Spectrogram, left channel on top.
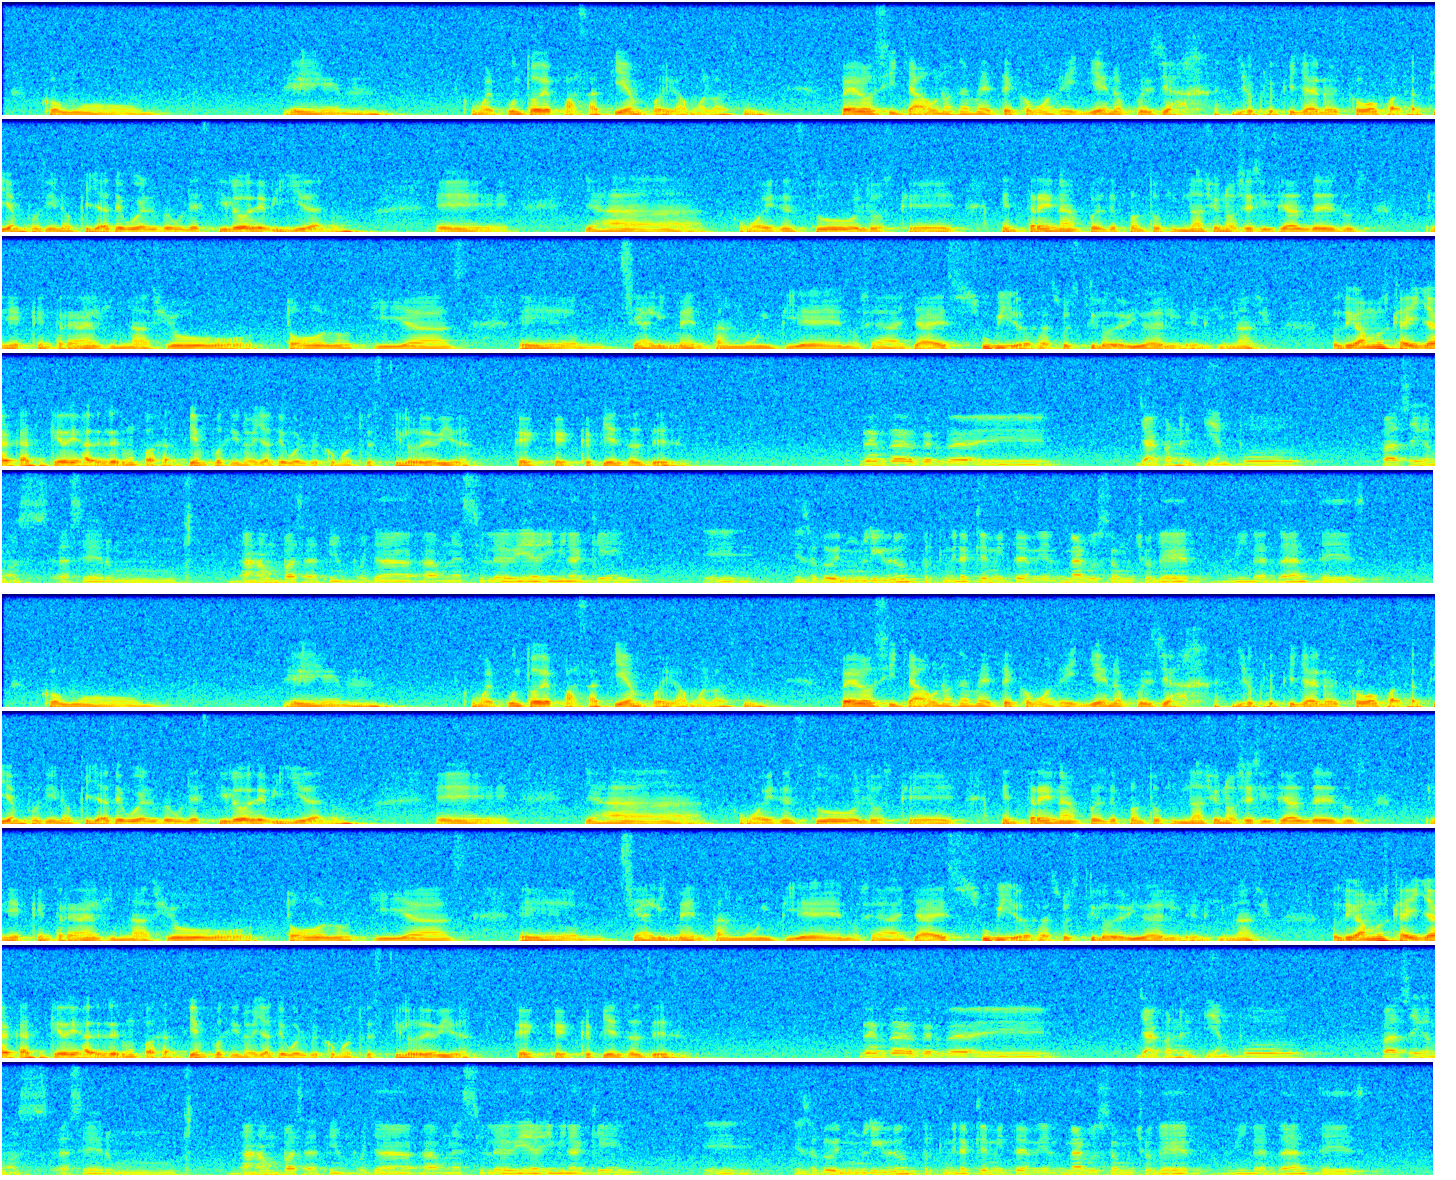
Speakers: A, on the right (about 50°); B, on the left (about 30°).
A: como em, como el punto de pasatiempo, digámoslo así. Pero si ya uno se mete como de lleno, pues ya, <laughs> yo creo que ya no es como pasatiempo, sino que ya se vuelve un estilo de vida, ¿no? Eh, ya, como dices tú, los que entrenan, pues de pronto gimnasio, no sé si seas de esos eh, que entrenan el gimnasio todos los días, em, se alimentan muy bien, o sea, ya es su vida, o sea, es su estilo de vida el el gimnasio. Pues digamos que ahí ya casi que deja de ser un pasatiempo, sino ya se vuelve como tu estilo de vida. ¿Qué, qué, qué piensas de eso?
B: Verdad, es verdad. eh, ya con el tiempo pasa, digamos, a ser un, ajá, un pasatiempo ya a un estilo de vida. Y mira que eh, eso lo vi en un libro, porque mira que a mí también me ha gustado mucho leer. A mí, la verdad, antes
